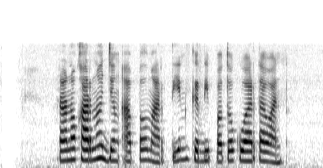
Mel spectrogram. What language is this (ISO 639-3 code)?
sun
